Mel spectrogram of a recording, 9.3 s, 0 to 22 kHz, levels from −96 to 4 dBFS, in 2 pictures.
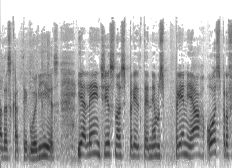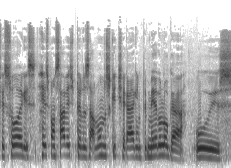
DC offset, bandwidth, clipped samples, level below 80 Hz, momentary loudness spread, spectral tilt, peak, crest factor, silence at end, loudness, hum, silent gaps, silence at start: under 0.1%; 15.5 kHz; under 0.1%; -72 dBFS; 5 LU; -2 dB/octave; -2 dBFS; 18 dB; 0 s; -19 LUFS; none; none; 0 s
